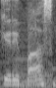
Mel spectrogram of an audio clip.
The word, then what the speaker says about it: Kiribati: गिरी बाटी जाता है लेकिन यहां के लोग देश को किरबास बोलते हैं क्योंकि गिरी बातें की लोकल लैंग्वेज में टी को एफ के तोर पर प्रोनाउंस किया जाता है इसीलिए हम भी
